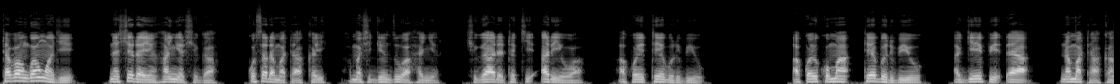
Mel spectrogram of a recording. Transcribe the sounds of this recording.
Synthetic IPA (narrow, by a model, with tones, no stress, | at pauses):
tɐ˦bɐ˦ŋɡʷɐ˦ŋwɐ˨d͡ʒe˦ | na˦ʃɪ˦ɽa˨jɪ˦ŋɦa˦ɲjɐ˨rʃɪ˨ɡaː˦ | kʷʊ˦sa˦da˨mɐ˨taː˨ka˦jʔa˨mɐ˦ʃɪ˦ɡʲɪ˦nzʊ˦waː˨ɦa˦ɲjɐ˨r | ʃɪ˨ɡaː˦da˨tɐ˦kʲeː˨ʔa˦ɽeː˨waː˦ | ʔa˨kʷa˦jteː˦bʊ˨rbɪ˦ju˦ | ʔa˨kʷa˦jkʷʊ˦ma˦teː˦bʊ˨rbɪ˦ju˦ | ʔa˨ɡʲeː˦ɸeː˨ɗɐ˦ja˦ | na˦mɐ˨taː˨kɐ˦ŋ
